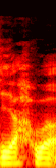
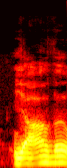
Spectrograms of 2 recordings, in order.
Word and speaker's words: Yahweh: Der wird ja so ausgesprochen ohne Umlaute, ohne. Das wird Yahweh ausgesprochen. Ne? Im Deutschen Jahwe oder Jehova.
